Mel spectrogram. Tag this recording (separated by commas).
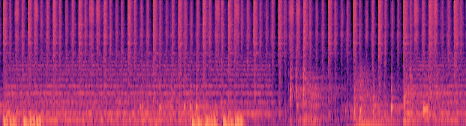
Music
